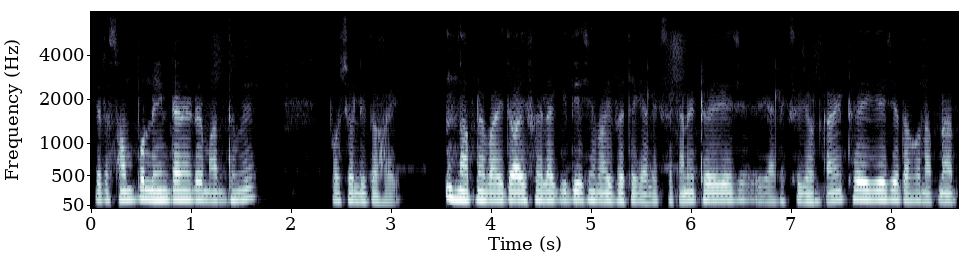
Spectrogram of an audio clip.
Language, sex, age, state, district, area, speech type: Bengali, male, 18-30, West Bengal, Murshidabad, urban, spontaneous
